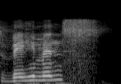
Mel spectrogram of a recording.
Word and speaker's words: vehemence: ASN, it's vehemence. For example, I can say I vehemently deny. Vehemence is the correct pronunciation.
